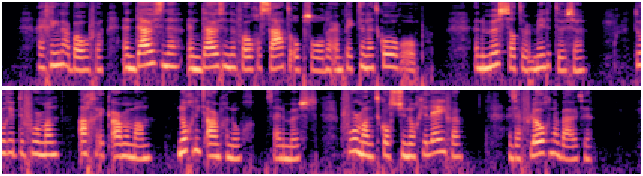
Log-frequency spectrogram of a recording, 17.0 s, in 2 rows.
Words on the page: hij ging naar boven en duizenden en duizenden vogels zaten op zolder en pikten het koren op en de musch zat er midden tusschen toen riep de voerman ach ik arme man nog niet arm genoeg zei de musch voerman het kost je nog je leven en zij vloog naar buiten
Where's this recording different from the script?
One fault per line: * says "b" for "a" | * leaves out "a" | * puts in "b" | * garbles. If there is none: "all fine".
all fine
